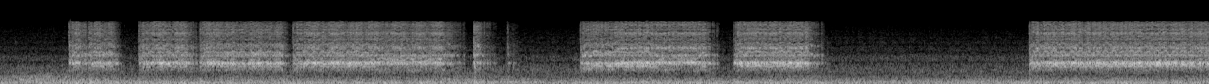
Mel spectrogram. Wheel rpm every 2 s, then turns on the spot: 90, 210, 100, 180, 0, 190.
none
